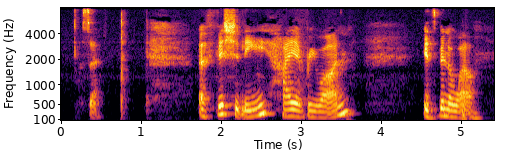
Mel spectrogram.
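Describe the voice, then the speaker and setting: A woman with a dark, mellow tone, fairly low pitch and vocal fry, with very wide pitch swings at a fairly slow pace. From Cameroonian family, grew up in Britain. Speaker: YouTuber. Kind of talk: personal vlog monologue, partly read from notes.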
